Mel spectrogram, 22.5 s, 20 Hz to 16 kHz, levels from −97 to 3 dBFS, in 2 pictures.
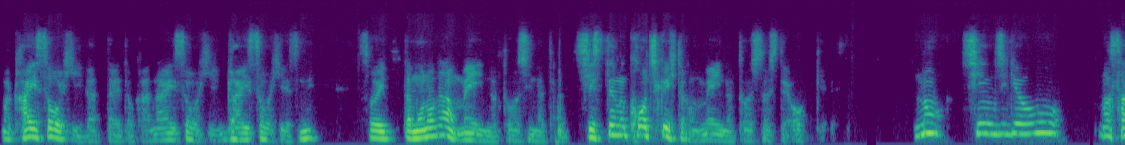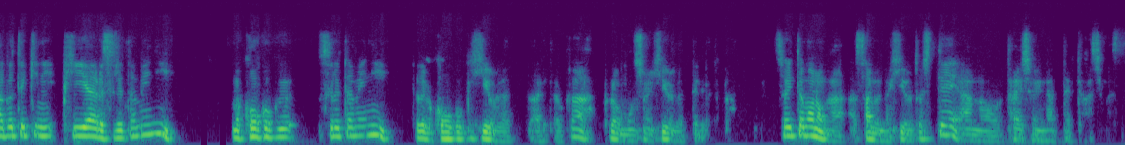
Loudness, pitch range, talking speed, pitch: -26 LUFS, 115-180 Hz, 375 characters per minute, 140 Hz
